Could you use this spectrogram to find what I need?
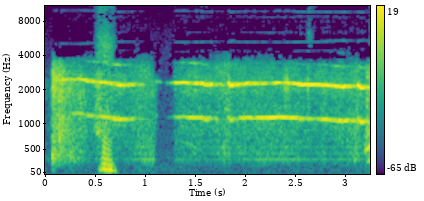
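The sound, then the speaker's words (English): A fake-sounding dog whimper in a crank phone call about a pet shop selling a defective dog: a loud, high, unwavering whine held in two long stretches with a brief gap between, plus a short thump near the start. “And I just love it because it's the most fake dog sound ever.”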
